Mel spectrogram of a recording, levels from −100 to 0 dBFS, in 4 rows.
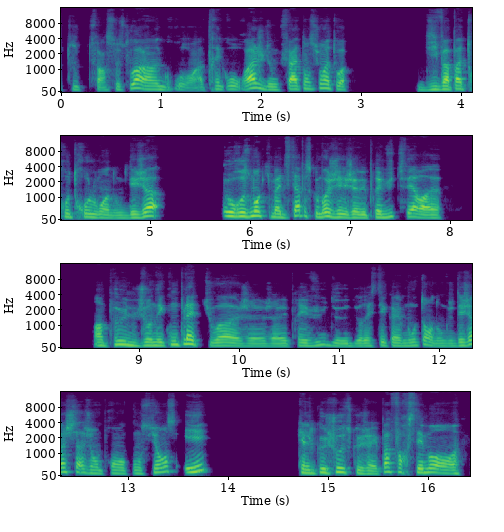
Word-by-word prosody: t 120 - -13
t - - -34
enfin, 105 - -5
ce 120 +2 -11
soir 175 +6 +3
un 130 - -2
gros, 110 -3 -9
un - - -8
très 140 - -9
gros 135 +2 -6
orage, 190 -4 +5
donc 120 -3 -6
fais - - +1
attention 150 +4 +1
à 170 - +2
toi». 130 -3 -3 0.7
Il 110 - -15
me - - -15
dit: 125 +2 -4
«Va 135 0 +5
pas 150 - +3
trop, 150 +1 -5
trop 145 +1 -4
loin». 125 -3 0
Donc 110 0 -7
déjà, 125 - +5 0.6
heureusement 175 +1 +6
qu'il 185 - -13
m'a 140 - +3
dit 125 - -6
ça 205 - +4
parce 185 -5 -8
que 145 - -3
moi 170 +3 +5
j'ai 140 -4 +2
j'avais 125 -1 +1
prévu 135 +5 0
de - - -16
faire 150 -5 +4
heu, 115 -1 +2 0.6
un 125 0 +1
peu 160 +8 0
une 140 -5 +1
journée 130 +1 0
complète 160 +5 +2
tu 125 - -12
vois? 125 -1 +3
Heu, 110 - -4
je 105 0 -6
j'avais 105 +1 -4
prévu 120 +5 -6
de 110 -5 -5
de 110 +1 -6
rester 110 +3 -5
quand 120 - -3
même 115 -1 -4
longtemps. 130 +1 -3
Donc 110 0 -8
déjà 125 - 0
ça, 185 -4 -2
j'en 135 -3 -4
prends 130 0 -3
conscience 170 - -3
et 205 +10 +3 0.9
quelque 155 0 +1
chose 180 -1 +1
que 135 - -3
j'avais 120 -2 -1
pas 195 - +1
forcément 160 -7 +1
130 Hz, 255 wpm, -24 LUFS, 120-160 Hz, 0.9 s, heureusement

